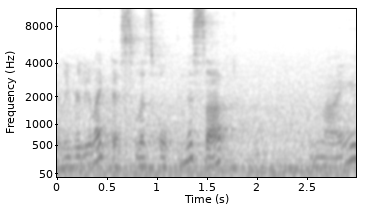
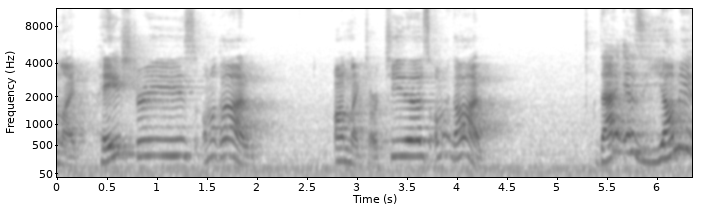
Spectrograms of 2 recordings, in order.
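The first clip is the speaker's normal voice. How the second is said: higher, louder food rave; excited raving; 5 semitones higher, 5 dB louder than usual. Real, not acted. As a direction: gush about it with rising delight. Raving after the taste.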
